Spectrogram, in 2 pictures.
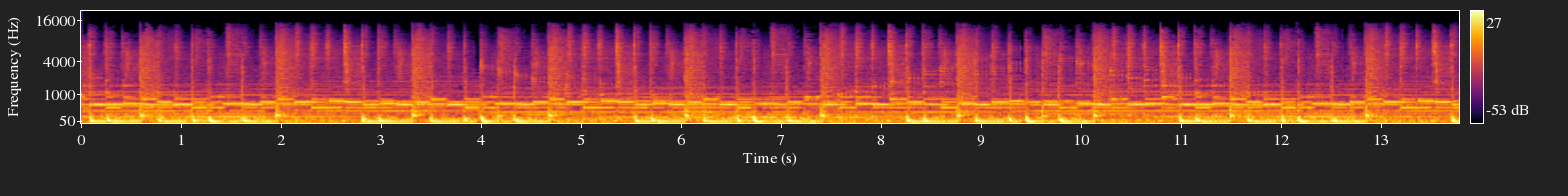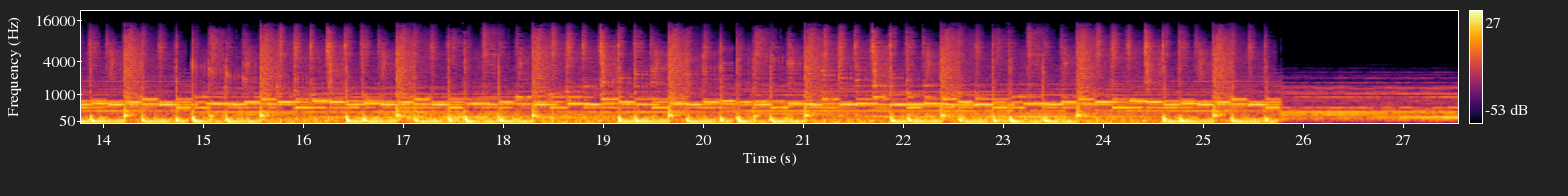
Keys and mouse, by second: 1.5 space, 2.2 click, 3.0 alt+click, 3.7-4.2 typing, 3.9 click, 4.9-6.7 drag, 8.8 click, 8.8 typing, 10.0 shift+click, 11.6 click, 11.6 typing, 14.9 click, 15.4 typing, 16.1 ctrl+c, 16.7 ctrl+f, 17.6 ctrl+f, 17.6 typing, 17.8 ctrl+=, 18.9 ctrl+=, 18.9 typing, 20.4-22.2 shift+drag, 23.5 shift+click, 24.6 ctrl+g, 25.3 typing, 25.5 ctrl+g, 27.3 typing, 27.4 click.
